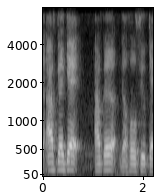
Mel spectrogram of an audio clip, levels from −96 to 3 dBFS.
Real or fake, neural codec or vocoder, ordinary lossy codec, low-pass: real; none; Opus, 16 kbps; 7.2 kHz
